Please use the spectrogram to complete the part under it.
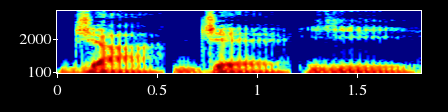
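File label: "jajeyi", concatenated syllables; Affixing experiment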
